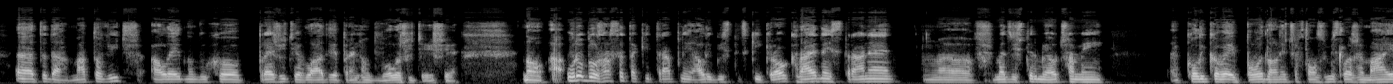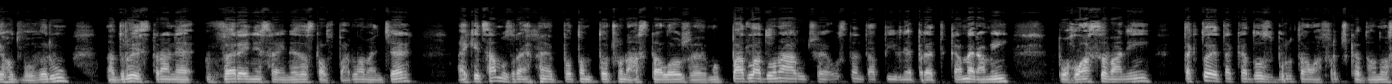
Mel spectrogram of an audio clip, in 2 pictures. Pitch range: 110-130 Hz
